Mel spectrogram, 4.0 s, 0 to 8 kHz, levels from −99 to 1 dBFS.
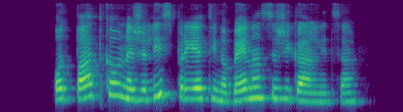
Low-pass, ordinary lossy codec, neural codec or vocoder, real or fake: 7.2 kHz; none; codec, 24 kHz, 3.1 kbps, DualCodec; fake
